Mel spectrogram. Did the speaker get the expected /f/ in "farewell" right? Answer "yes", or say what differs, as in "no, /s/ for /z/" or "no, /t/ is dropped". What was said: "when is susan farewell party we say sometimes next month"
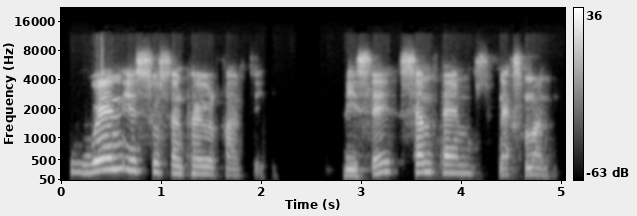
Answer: no, /p/ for /f/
